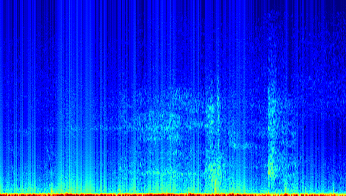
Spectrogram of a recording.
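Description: Deep, low, lumpy rumble with the loping uneven pulse of a twin, holding steady with no knocks or rattles. Healthy warm-up idle.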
